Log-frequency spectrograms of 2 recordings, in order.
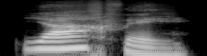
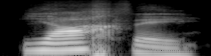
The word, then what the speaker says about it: Yahweh: For now, pronounce YHWH as Yahweh, with a silent H guttural sound in the middle and a W with a V sound, Yahweh. It's incredible how personal God is in giving us His name, Yahweh.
